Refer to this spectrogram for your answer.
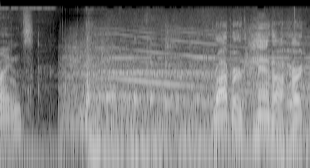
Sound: siren blaring

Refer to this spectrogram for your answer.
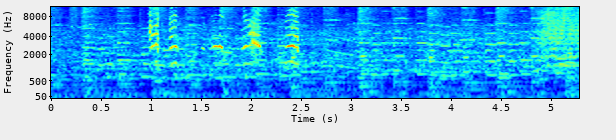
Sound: monkey chitters

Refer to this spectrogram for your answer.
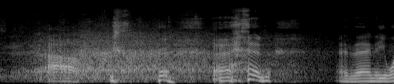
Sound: audience laughing

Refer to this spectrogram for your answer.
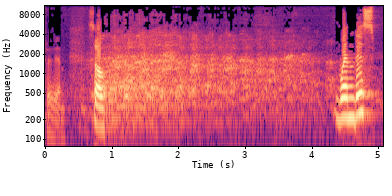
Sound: laughter

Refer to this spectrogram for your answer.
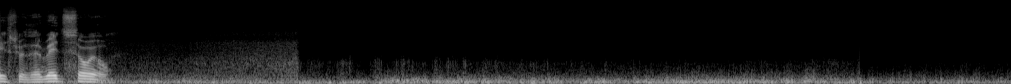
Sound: vehicle sounds

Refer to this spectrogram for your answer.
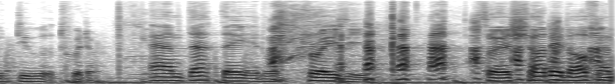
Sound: laughs

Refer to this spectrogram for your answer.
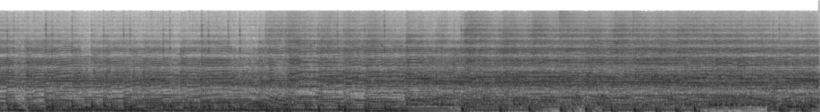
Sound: cheers and applause

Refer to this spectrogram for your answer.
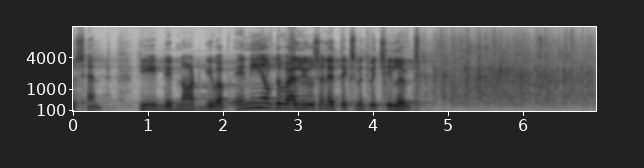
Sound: applause

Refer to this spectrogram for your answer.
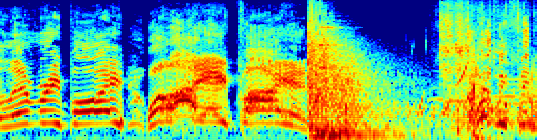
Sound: door slamming

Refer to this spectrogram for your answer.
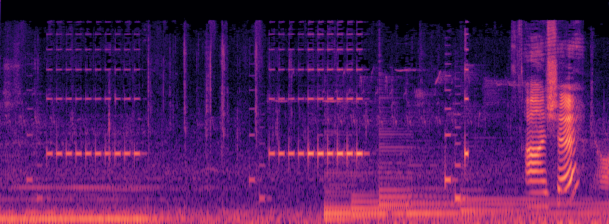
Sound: phone ringing

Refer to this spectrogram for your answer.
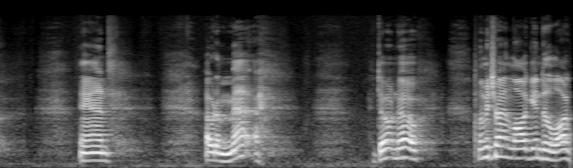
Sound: breathing heavily

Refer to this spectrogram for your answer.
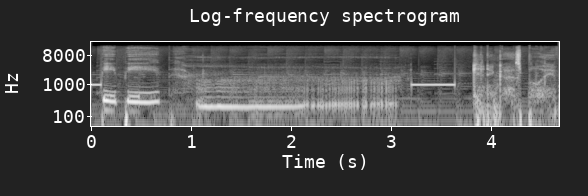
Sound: humming

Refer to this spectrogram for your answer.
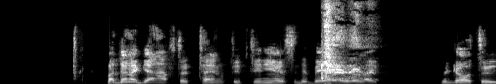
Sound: <Laugh>

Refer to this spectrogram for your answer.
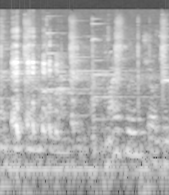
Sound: laughing

